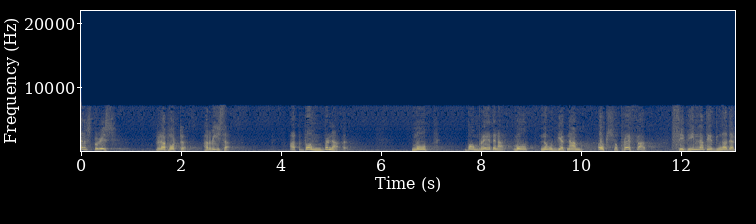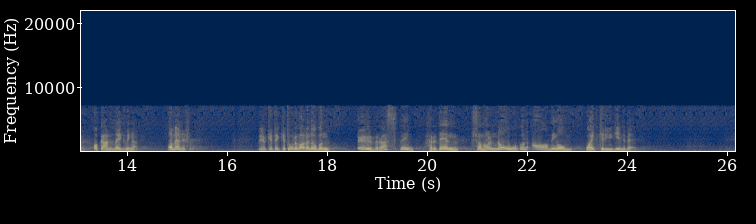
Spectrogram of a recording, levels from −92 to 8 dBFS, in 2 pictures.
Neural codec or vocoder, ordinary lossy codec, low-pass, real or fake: codec, 16 kHz, 1.1 kbps, Voila-Tokenizer; MP3, 48 kbps; 7.2 kHz; fake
